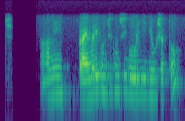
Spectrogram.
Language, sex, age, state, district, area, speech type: Marathi, male, 18-30, Maharashtra, Gondia, rural, conversation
